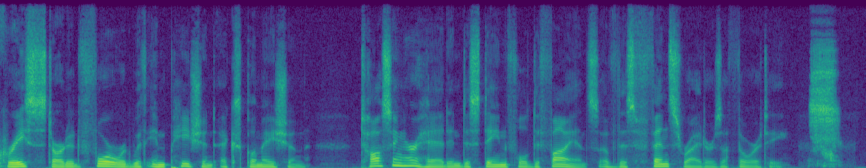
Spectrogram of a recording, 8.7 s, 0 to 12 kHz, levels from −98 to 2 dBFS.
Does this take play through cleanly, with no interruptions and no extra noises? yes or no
no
